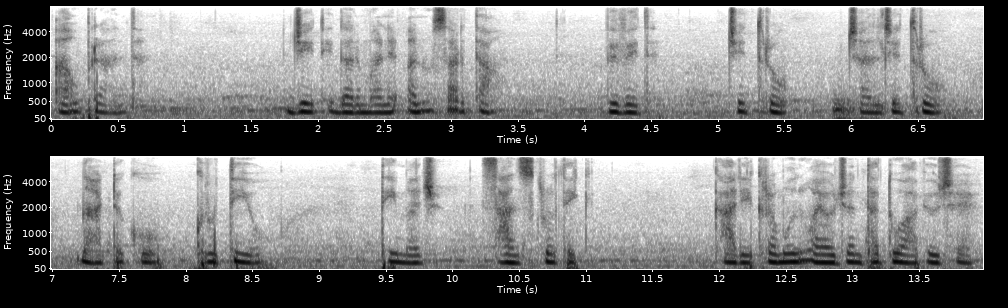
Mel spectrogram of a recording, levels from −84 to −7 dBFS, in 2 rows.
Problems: none marked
